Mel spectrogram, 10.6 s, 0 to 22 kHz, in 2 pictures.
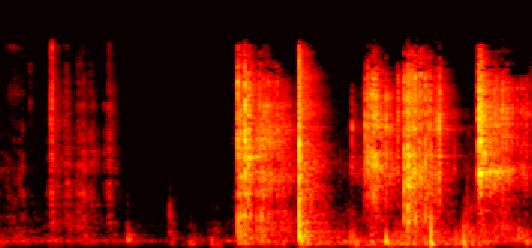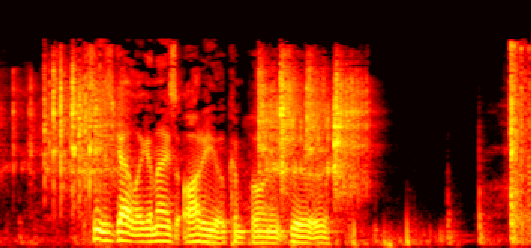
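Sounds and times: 
dice tumbling and knocking against a hard surface: 0:02.4 - 0:06.8, 0:07.8 - 0:09.3
speech: 0:06.2 - 0:09.0.

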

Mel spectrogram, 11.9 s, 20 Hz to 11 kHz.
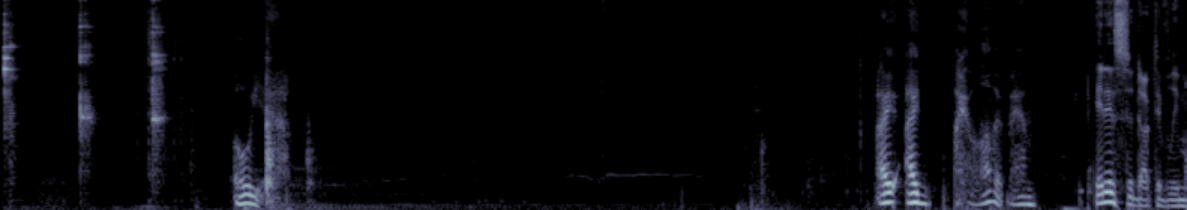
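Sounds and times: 
glasses clinking in a toast: 0:00.0 - 0:01.8
speech: 0:02.4 - 0:02.9, 0:08.8 - 0:11.8.

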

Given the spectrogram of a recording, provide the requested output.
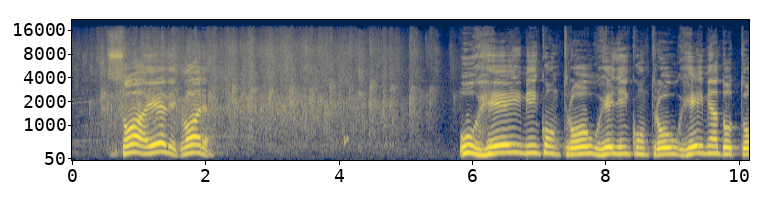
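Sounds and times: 
congregation applauding: 0:00.0 - 0:05.9
speech: 0:00.8 - 0:02.2, 0:05.8 - 0:10.1.

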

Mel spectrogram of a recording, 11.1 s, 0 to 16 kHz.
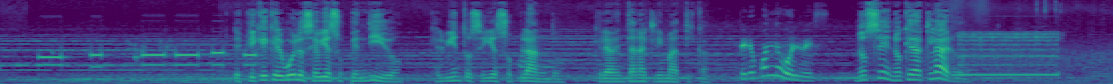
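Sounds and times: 
telephone keypad tones: 0:00.4 - 0:02.2
speech: 0:02.4 - 0:09.8.

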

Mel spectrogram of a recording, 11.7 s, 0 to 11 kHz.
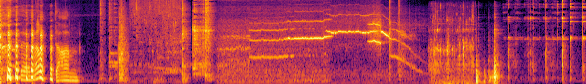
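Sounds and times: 
speech: 0:00.4 - 0:01.7
running water: 0:02.5 - 0:03.7
kettle whistling: 0:04.4 - 0:09.2
teacups and spoons clinking: 0:10.1 - 0:11.7.

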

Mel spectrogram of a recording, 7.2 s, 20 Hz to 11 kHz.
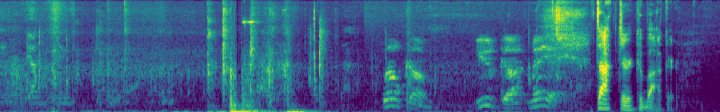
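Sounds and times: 
door thudding shut: 0:02.1 - 0:03.1
speech: 0:03.8 - 0:06.9.

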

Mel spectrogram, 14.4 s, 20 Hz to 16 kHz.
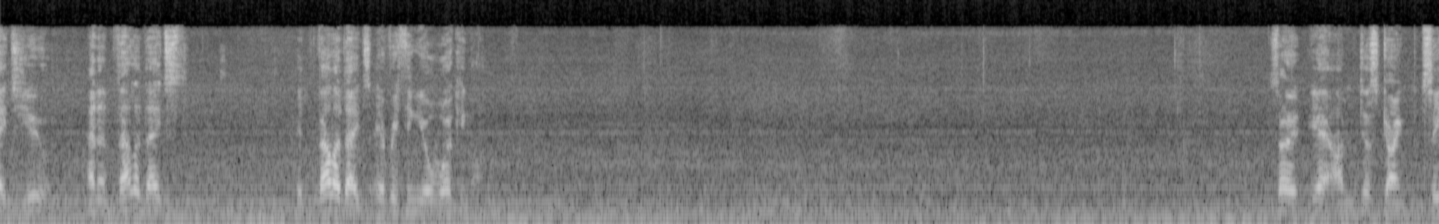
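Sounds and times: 
speech: 0:00.0 - 0:01.9, 0:03.0 - 0:04.9, 0:12.8 - 0:14.3
car cruising at highway speed on cruise control: 0:00.0 - 0:14.3.

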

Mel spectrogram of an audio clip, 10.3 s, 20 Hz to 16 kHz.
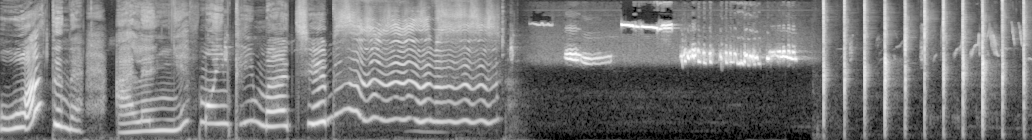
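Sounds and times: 
speech: 0:00.2 - 0:04.6
song thrush singing: 0:03.4 - 0:10.3.

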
